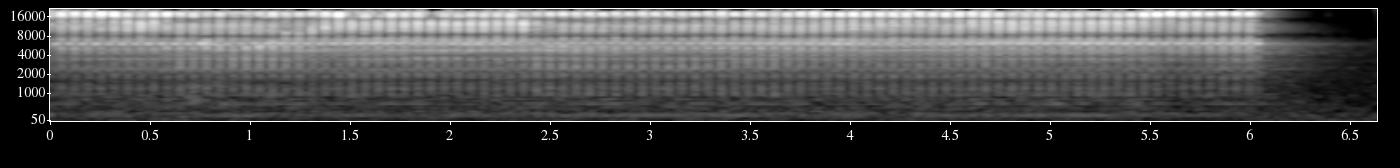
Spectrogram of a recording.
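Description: Rapid, steady mechanical clicking at about three pulses a second for six seconds, then it stops: a shockwave therapy device firing.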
